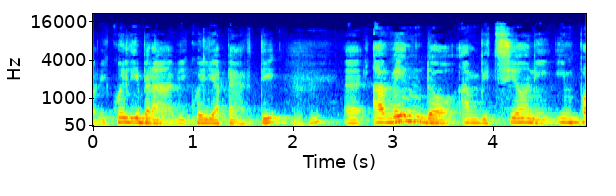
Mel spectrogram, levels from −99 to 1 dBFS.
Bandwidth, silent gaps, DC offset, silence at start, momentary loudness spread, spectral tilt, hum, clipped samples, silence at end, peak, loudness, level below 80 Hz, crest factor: 14.5 kHz; none; under 0.1%; 0 s; 12 LU; -6.5 dB/octave; none; under 0.1%; 0 s; -8 dBFS; -26 LUFS; -56 dBFS; 16 dB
